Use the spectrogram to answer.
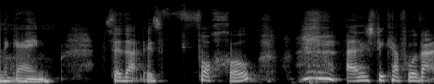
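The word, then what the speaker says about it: fauchle: pronunciation for this, but it's spelled F-A-U-C-H-L-E. So Fauchel or Fauchel. F-A-U-C-H-L-E. Fauchel.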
